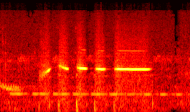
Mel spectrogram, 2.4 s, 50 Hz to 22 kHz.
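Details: Orange-breasted Bushshrike (Chlorophoneus sulfureopectus) calling in the dawn chorus at sunrise on 5 October 2016, in a drainage line where sound echoes off the trees: a rising whistle, three short even ones, then a long drawn final whistle over a low hum.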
